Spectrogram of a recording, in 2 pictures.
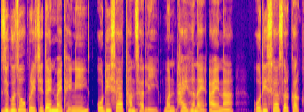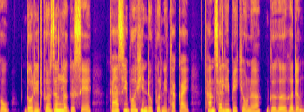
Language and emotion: Bodo, neutral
